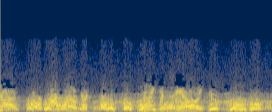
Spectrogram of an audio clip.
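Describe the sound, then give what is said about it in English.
A dog barks and snarls in a loud, nearly unbroken run of rough yaps and growls, the bursts coming rapidly one after another for several seconds. “seemed forever to be out of doors, roaming the property with his snarling dog.”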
